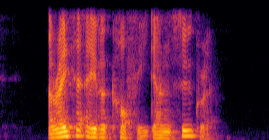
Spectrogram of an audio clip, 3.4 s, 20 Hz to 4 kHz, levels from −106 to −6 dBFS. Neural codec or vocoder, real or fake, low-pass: codec, 44.1 kHz, 7.8 kbps, Pupu-Codec; fake; 3.6 kHz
